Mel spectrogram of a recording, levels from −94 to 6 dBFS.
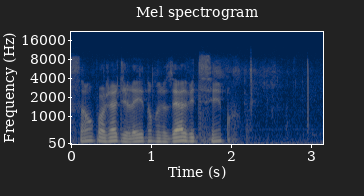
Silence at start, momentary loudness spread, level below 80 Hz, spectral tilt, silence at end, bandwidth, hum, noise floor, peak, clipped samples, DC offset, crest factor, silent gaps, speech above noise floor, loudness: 0 s; 21 LU; -72 dBFS; -5.5 dB/octave; 0.45 s; 13 kHz; none; -67 dBFS; -24 dBFS; under 0.1%; under 0.1%; 22 dB; none; 23 dB; -44 LUFS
